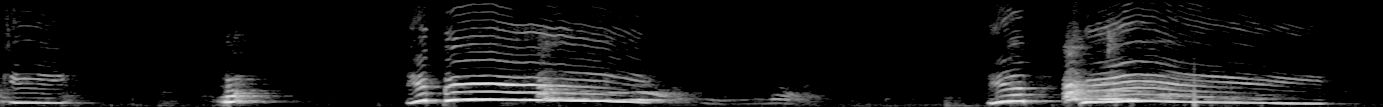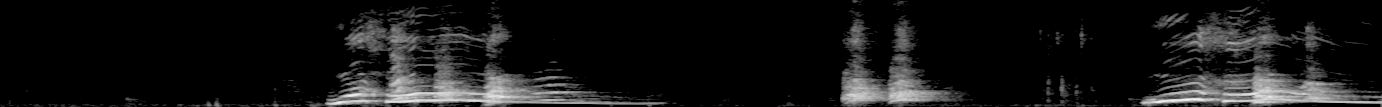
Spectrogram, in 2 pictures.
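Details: Brussels Griffon dog singing along with its owner, growing excited: drawn-out howls with falling pitch and strong harmonics, about two seconds each, separated by pauses and short yips, with a person's voice encouraging it.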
